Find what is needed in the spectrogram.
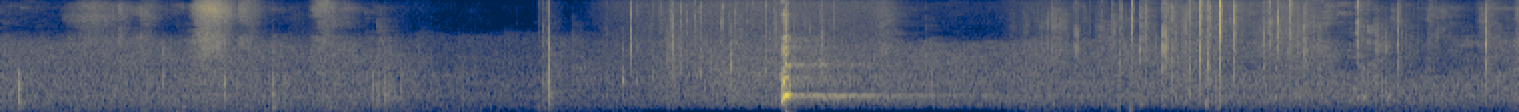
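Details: One sharp hiccup with a brief voiced catch among faint clicks and room noise, from a man with a bad case of hiccups; hiccup.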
